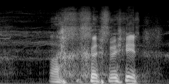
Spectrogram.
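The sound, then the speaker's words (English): A voice imitates a squirrel screaming in the night with a sudden burst of shrill, wavering squeals, rising and falling in a few quick pulses, loud for just over a second before cutting off. “I just heard a squirrel screaming in the night.”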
